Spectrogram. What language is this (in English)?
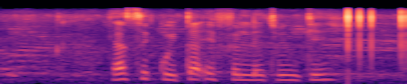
Southern Sotho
